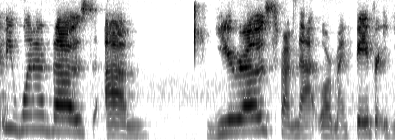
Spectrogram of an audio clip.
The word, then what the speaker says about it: gyro: all the fans um euro is how we say it on the west coast and gyro is how you say it on the east coast catch 22.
